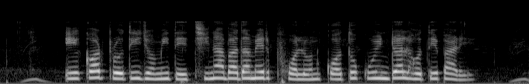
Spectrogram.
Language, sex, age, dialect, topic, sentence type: Bengali, female, 18-24, Standard Colloquial, agriculture, question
